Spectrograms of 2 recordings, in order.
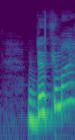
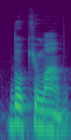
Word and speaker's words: doküman: elimize yanlış yerleşmiş kelimelerden bir tanesi de doküman döküman şeklinde duyuyoruz ama doküman olarak düzeltmeliyiz şoför beğenecek var cümlesini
